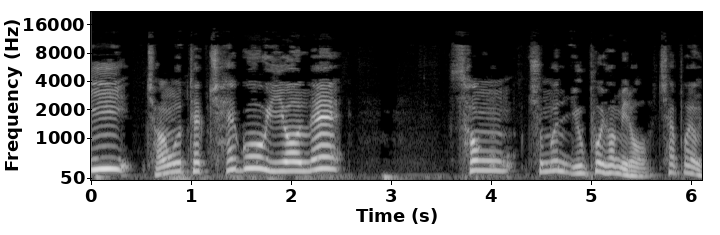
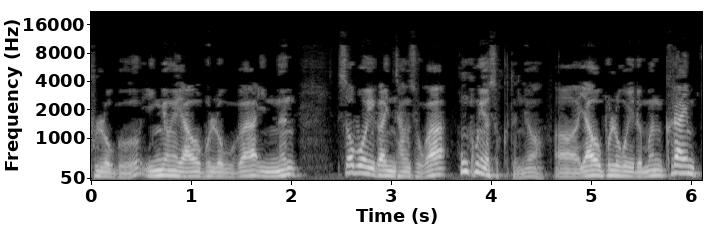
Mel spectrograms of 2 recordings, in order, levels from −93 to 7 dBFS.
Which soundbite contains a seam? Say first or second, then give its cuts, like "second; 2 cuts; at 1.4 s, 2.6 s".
second; 1 cut; at 1.2 s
